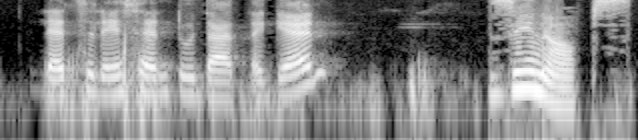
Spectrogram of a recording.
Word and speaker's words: Xenops: pronounce that word let's listen to that again xenops xenops that's how you pronounce it so let's cover it how do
